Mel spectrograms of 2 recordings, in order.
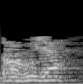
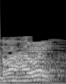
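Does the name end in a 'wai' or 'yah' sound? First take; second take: yah; wai. First: The name ends with a 'yah' sound. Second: The name ends with a 'wai' sound. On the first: This is the form the hadith scholars use. "ada sebagian menyebutkan Rahuyah" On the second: This is the other common way of saying it. "ada yang mengatakan Rahawai"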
